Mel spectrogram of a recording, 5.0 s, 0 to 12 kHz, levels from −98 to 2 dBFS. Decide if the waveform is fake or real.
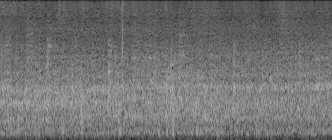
real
